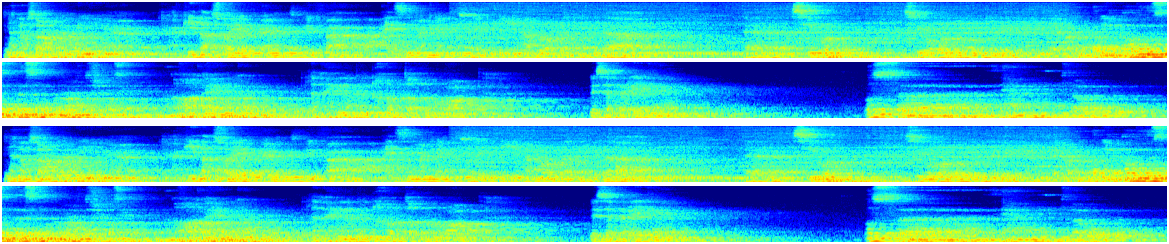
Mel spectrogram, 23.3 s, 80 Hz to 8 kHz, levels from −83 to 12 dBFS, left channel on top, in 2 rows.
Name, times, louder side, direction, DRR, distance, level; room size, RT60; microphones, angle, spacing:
voice 1, 0.0-7.0 7.4-8.4 9.0-11.2 13.4-14.1 14.6-16.6 17.5-18.4, equal, 35° left, -9 dB, 0.5 m, -22 dB
Male speech man speaking / Vehicle / Engine starting, 4.4-10.7, equal, 35° right, 1.2 m, -30 dB
voice 2, 10.7-14.6 18.1-18.3 20.3-22.7, equal, 15° right, -13 dB, 0.8 m, -19 dB
2.3 x 2.1 x 3.5 m, 2.9 s
head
